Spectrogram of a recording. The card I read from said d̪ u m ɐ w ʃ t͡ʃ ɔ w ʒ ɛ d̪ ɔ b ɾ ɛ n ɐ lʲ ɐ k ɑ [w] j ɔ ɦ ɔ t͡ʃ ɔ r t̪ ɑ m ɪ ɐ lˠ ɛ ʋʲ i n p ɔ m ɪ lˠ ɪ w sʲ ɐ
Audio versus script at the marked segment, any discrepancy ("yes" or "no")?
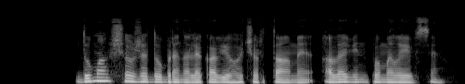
no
